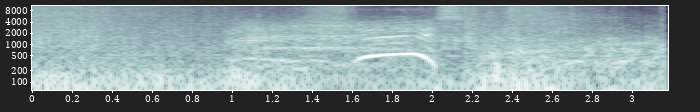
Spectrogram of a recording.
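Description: A large creature lets out a loud roar.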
